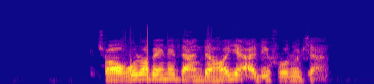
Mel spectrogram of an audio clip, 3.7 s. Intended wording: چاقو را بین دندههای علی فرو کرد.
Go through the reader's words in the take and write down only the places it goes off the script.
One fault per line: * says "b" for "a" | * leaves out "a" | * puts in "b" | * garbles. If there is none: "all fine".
all fine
